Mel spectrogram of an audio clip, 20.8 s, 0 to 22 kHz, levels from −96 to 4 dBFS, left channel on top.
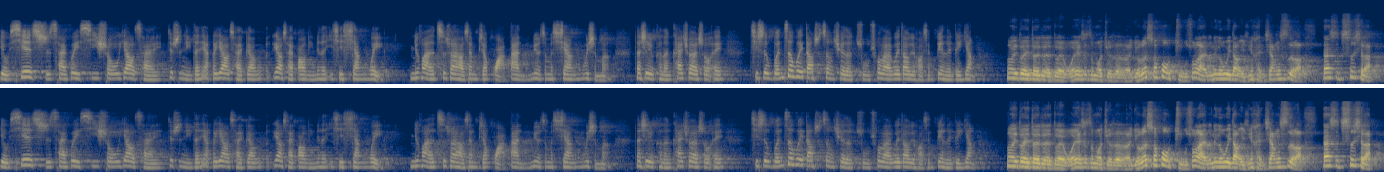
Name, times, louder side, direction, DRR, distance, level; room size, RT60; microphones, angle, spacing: voice 1, 0.0-5.8 6.2-9.2 9.6-10.8 11.3-14.6, left 3 dB, 30° left, 1.0 m, -37 dB
voice 2, 15.1-20.6, right 3 dB, 40° right, 0.9 m, -26 dB
27.5 x 26.5 x 7.9 m
head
